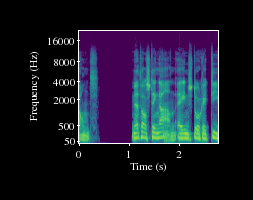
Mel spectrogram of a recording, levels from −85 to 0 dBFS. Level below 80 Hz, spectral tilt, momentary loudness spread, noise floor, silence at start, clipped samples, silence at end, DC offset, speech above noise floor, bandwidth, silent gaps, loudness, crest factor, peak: -42 dBFS; -5 dB/octave; 11 LU; under -90 dBFS; 0 s; under 0.1%; 0 s; under 0.1%; over 73 dB; 12.5 kHz; 0.83-0.96 s; -17 LUFS; 14 dB; -4 dBFS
